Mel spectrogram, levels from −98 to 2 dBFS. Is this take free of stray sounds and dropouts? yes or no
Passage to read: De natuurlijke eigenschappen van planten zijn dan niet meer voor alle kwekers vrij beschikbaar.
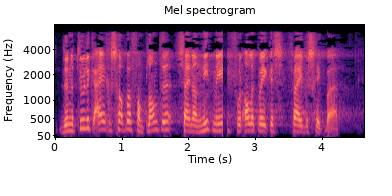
no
